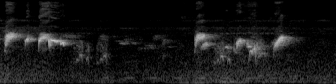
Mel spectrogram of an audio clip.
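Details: Red-whiskered bulbul song, one of three birds singing against each other: two loud, clear bursts of rich, bouncing whistled phrases, each of three or four quick notes, separated by a brief lull.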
